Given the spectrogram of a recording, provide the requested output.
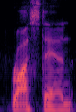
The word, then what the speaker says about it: Rastan: Is it Rastan? – Rastan? – Rastan. R-A-S-T-A-N? – Yeah.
